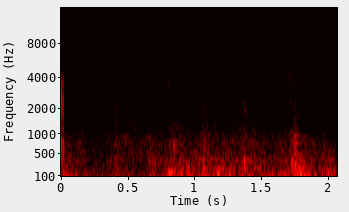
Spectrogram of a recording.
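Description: Rabbit biting and chewing a crisp leaf held in a hand, a few faint crunches over a low background rumble.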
